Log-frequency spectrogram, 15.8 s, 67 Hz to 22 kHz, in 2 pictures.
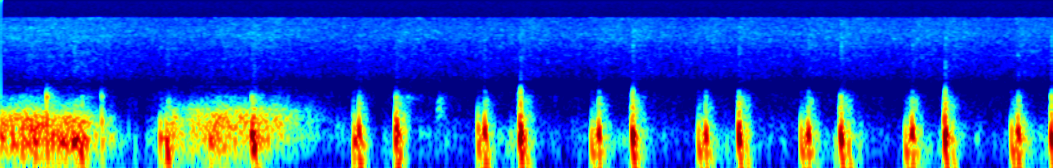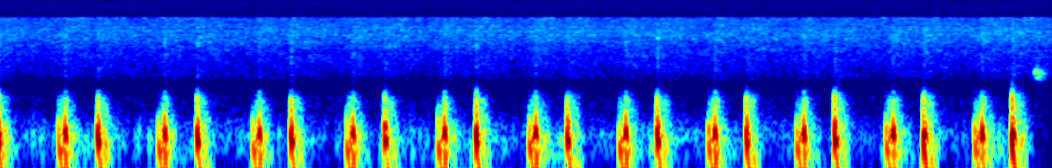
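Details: Asymptomatic man with a bicuspid aortic valve and mild to moderate aortic regurgitation; regular heartbeat near 75 a minute, aortic ejection sound unchanged by respiration, grade 3 diastolic murmur at the third left sternal border.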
